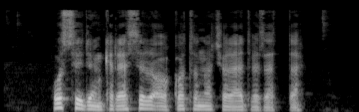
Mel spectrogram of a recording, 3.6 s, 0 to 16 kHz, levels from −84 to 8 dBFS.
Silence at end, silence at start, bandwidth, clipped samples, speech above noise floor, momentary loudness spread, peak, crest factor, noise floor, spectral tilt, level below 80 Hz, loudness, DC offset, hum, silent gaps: 0.6 s; 0.55 s; 11.5 kHz; under 0.1%; 46 dB; 10 LU; -4 dBFS; 18 dB; -65 dBFS; -6 dB/octave; -42 dBFS; -21 LUFS; under 0.1%; none; none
